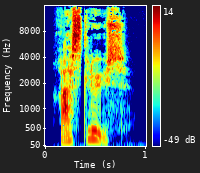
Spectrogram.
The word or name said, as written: rastløs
